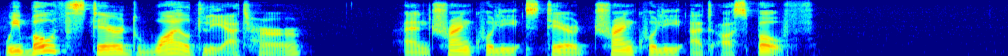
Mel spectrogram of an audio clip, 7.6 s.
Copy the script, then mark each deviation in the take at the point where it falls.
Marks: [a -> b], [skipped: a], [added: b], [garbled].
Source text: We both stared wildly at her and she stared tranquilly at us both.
We both stared wildly at her and [she -> tranquilly] stared tranquilly at us both.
